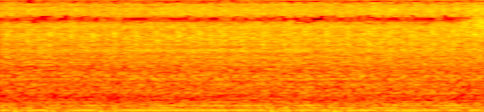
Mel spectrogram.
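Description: A car engine idles steadily and close by, a continuous low rumble with an even, unbroken drone throughout and no voices.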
